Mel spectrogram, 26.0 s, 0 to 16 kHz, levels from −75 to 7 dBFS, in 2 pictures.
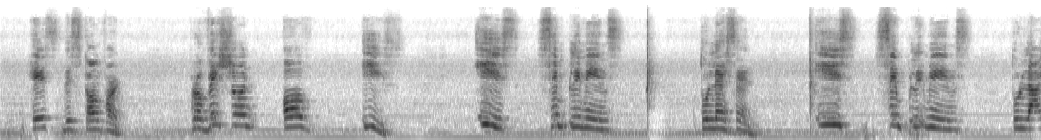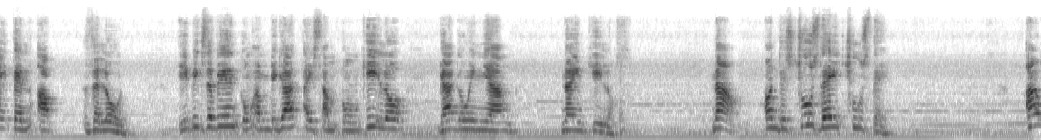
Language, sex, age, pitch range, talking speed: Filipino, male, 30-49, 140-220 Hz, 80 wpm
